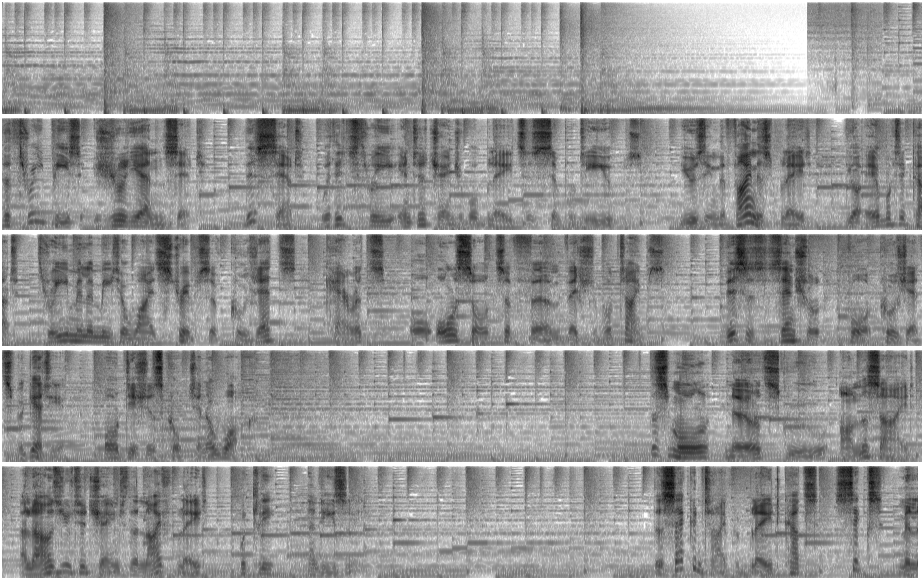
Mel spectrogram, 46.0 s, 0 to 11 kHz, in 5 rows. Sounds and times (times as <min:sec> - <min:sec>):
Music: 0:00.0 - 0:45.9
Speech: 0:09.2 - 0:25.0, 0:25.7 - 0:30.2, 0:34.1 - 0:40.4, 0:43.3 - 0:45.9.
